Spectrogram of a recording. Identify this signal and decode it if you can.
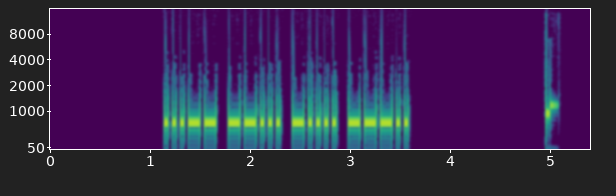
Morse code, heard as a keyed tone, about 30 wpm, 700 Hz. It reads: 3768
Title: Numbers - 4-Digit 30wpm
